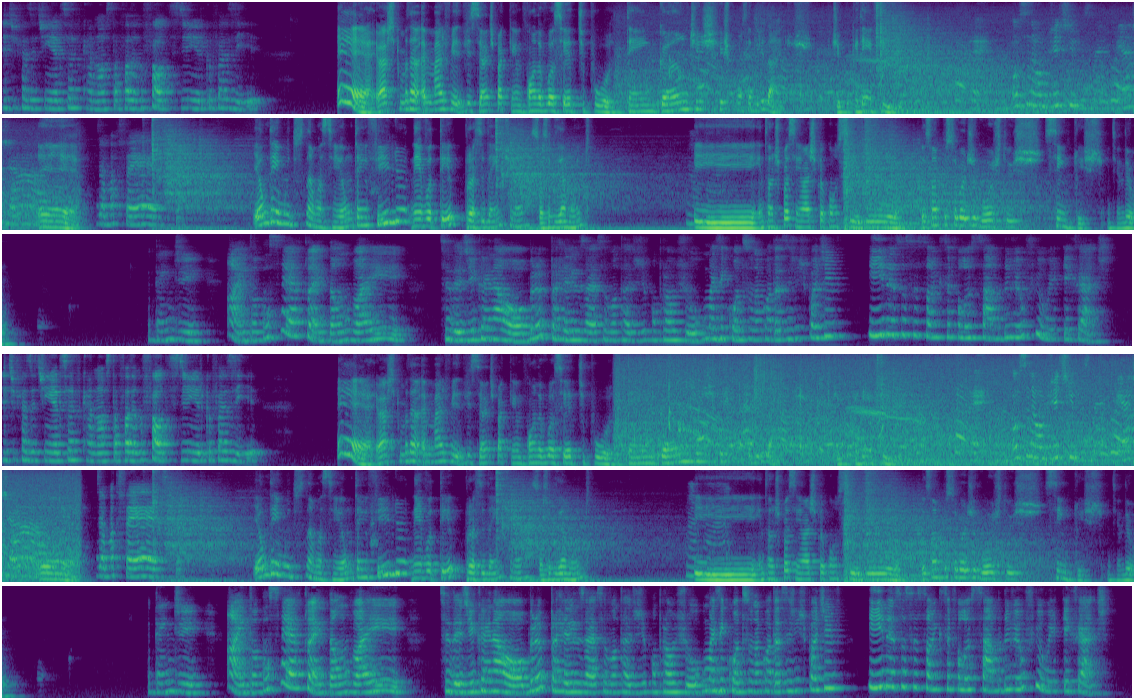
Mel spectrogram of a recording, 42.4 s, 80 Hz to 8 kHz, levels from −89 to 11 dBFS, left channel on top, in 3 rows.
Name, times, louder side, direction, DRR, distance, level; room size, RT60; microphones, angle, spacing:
voice 1, 0.0-3.2 12.1-14.8 15.3-16.4 18.8-18.9 22.7-23.3 30.1-30.8 31.1-33.4 33.8-38.8 39.1-42.1, right 4 dB, 55° right, 0.9 m, -27 dB
voice 2, 4.2-10.1 10.4-11.4 14.6-15.2 17.3-21.5 22.8-28.4, left 3 dB, 35° left, 0.7 m, -21 dB
sound 1, 7.6-15.1, right 7 dB, 75° right, 0.5 m, -28 dB
Explosion, 10.7-13.8 15.9-18.1 20.0-23.4 24.5-27.9, left 2 dB, 65° left, 4.0 m, -33 dB
10.0 x 7.6 x 4.7 m
head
